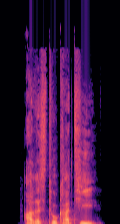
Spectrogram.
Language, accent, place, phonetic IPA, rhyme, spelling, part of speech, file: German, Germany, Berlin, [aʁɪstokʁaˈtiː], -iː, Aristokratie, noun, De-Aristokratie.ogg
- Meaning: aristocracy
